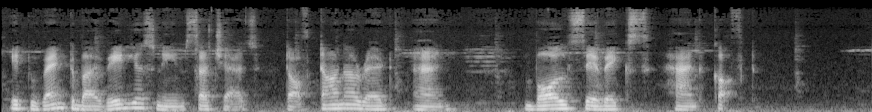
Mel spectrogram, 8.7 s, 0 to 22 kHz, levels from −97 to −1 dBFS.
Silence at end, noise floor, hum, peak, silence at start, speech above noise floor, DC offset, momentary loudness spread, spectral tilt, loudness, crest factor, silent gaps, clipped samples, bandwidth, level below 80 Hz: 0 s; -46 dBFS; none; -2 dBFS; 0.1 s; 27 dB; under 0.1%; 17 LU; -5 dB/octave; -20 LUFS; 18 dB; none; under 0.1%; 16.5 kHz; -42 dBFS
